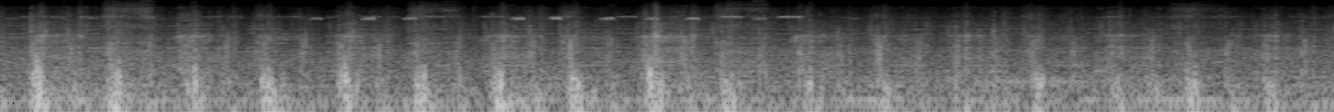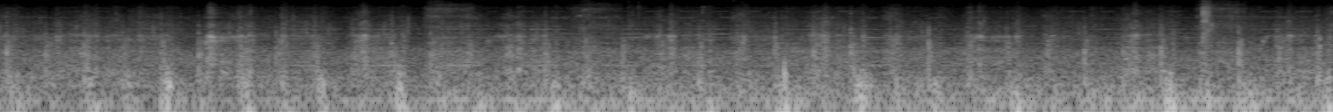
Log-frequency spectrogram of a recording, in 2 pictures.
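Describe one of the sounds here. Footsteps tap steadily on a paved path outdoors.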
